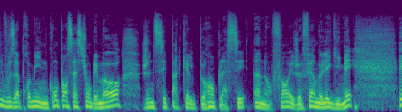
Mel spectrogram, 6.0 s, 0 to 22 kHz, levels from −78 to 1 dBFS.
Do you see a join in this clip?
yes; 2 cuts; at 1.4 s, 2.9 s

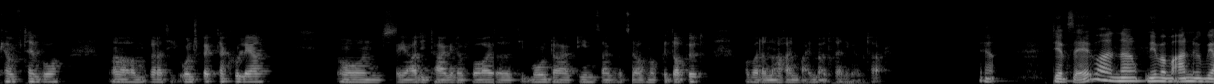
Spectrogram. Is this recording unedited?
no; 6 cuts; at 1.5 s, 4.0 s, 4.9 s, 6.3 s, 8.0 s, 10.7 s

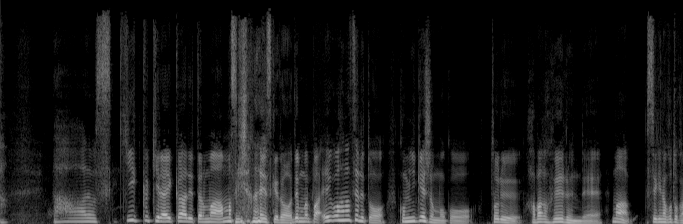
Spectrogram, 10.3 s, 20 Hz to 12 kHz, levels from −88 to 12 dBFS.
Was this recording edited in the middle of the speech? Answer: yes; 1 cut; at 9.1 s

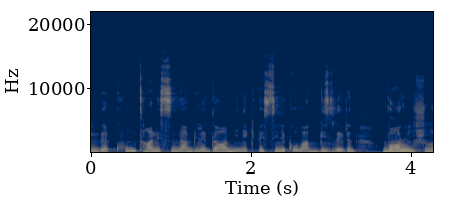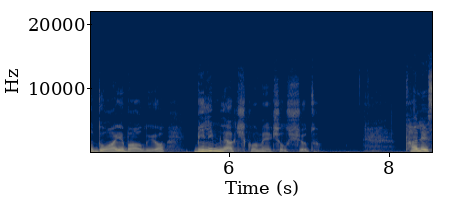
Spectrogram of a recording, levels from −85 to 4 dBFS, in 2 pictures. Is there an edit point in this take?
no; 0 cuts

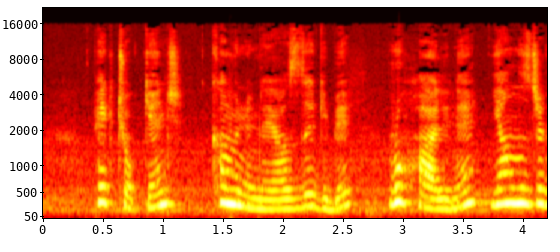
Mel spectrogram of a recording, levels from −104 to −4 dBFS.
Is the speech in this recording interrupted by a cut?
no; 0 cuts

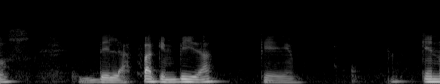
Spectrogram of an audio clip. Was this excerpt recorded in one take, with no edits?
no; 1 cut; at 2.3 s

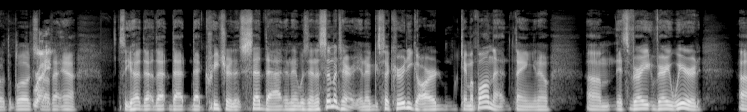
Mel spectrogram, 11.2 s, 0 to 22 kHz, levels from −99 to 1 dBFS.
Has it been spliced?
no; 0 cuts

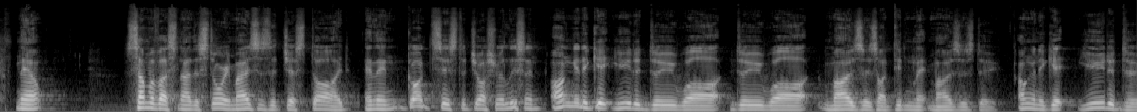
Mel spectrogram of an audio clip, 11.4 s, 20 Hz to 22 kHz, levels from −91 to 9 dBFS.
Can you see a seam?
yes; 3 cuts; at 3.6 s, 5.5 s, 7.3 s

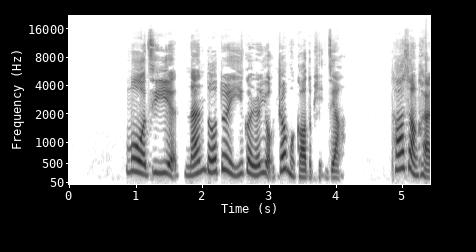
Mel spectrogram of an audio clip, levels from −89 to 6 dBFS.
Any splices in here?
no; 0 cuts

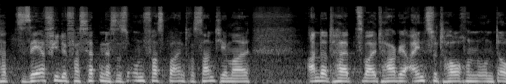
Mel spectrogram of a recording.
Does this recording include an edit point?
no; 0 cuts

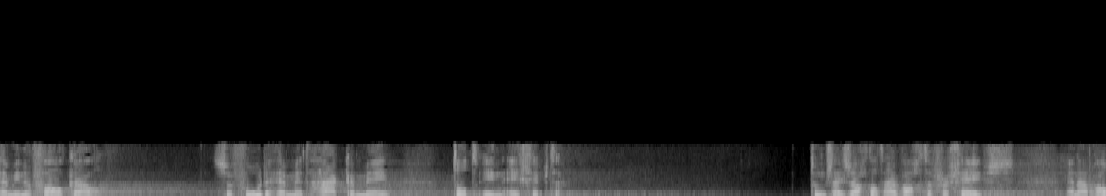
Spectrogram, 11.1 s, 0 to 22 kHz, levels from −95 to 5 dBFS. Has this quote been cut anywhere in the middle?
no; 0 cuts

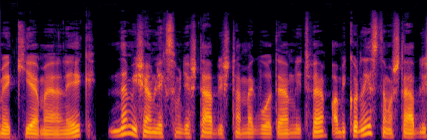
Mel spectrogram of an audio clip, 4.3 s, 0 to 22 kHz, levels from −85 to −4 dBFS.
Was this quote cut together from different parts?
no; 0 cuts

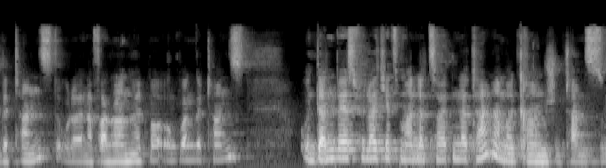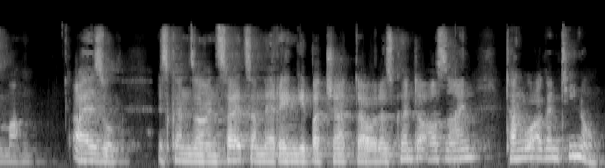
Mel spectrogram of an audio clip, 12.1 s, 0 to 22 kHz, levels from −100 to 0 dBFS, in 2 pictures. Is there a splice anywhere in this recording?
no; 0 cuts

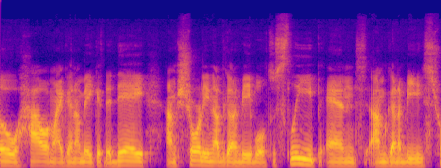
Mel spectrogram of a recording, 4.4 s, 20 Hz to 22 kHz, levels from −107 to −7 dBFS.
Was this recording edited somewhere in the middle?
yes; 1 cut; at 1.0 s

